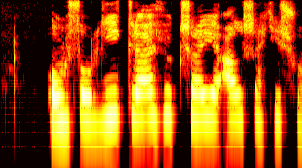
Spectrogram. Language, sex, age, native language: Icelandic, male, 11, Icelandic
